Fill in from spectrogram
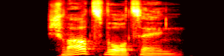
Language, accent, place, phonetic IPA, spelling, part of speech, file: German, Germany, Berlin, [ˈʃvaʁt͡sˌvʊʁt͡sl̩n], Schwarzwurzeln, noun, De-Schwarzwurzeln.ogg
- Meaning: plural of Schwarzwurzel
